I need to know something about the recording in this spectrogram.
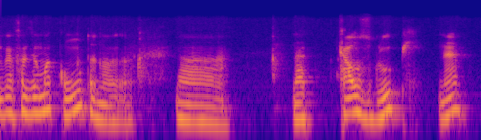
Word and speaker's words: Chaos Group: fazer uma conta na Chaos Group, né? Tem algumas pessoas que pronunciam Chaos Group, mas eu acho que é invenção de brasileiro. Eu falo Chaos Group mesmo, tá?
